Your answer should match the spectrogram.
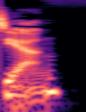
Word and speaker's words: Jung: I was saying it right. It is young. – So there's no je. It's just young.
